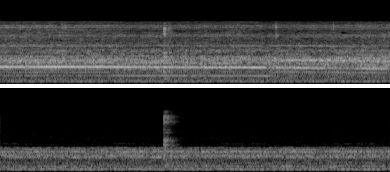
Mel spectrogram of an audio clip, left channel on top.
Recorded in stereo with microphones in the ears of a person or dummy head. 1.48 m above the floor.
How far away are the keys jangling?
About 6 m.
